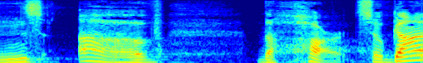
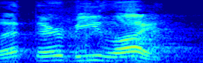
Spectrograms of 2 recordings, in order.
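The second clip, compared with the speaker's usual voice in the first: a little louder, with emphasis; 5 semitones higher, 18 dB quieter than usual. Saying the verse again after being asked: a little louder, emphasized. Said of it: "just a little bit louder".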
